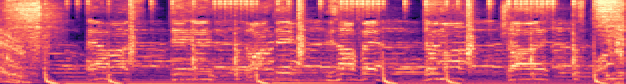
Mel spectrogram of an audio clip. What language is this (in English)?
French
